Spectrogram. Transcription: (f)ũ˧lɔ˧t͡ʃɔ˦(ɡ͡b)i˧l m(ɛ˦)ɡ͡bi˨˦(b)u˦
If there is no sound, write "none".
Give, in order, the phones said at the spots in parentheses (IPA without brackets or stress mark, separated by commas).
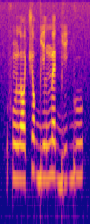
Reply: f, ɡ͡b, ɛ˦, ɡ͡b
